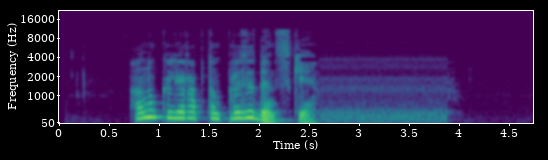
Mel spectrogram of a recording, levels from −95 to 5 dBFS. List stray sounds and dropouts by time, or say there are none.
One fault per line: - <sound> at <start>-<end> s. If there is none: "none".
none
